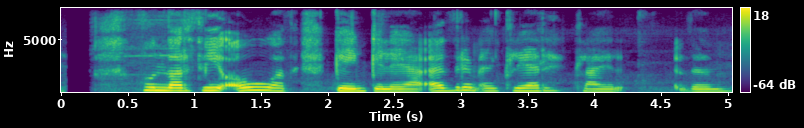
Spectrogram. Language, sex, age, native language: Icelandic, female, 18-19, Icelandic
